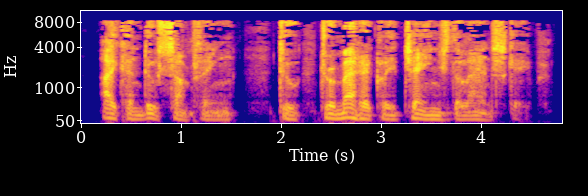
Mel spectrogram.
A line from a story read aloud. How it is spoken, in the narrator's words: added Carter quietly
